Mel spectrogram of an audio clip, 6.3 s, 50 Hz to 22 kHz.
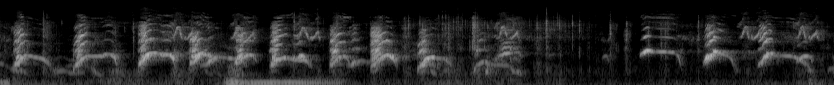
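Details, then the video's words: Yakutian Laika, July 2020: rapid, closely spaced high yelps and barks in an uneven stream, with a brief low humming sound beneath them partway through. "Yakutian laika"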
